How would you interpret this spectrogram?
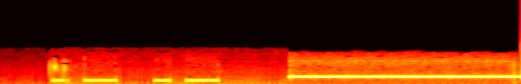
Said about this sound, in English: Some weird shit before a milliwatt. I don't understand what that is either, by the way. Yeah, it sounds like it's about to do like a stutter dial tone or something, and then it goes into a milliwatt.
